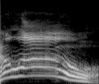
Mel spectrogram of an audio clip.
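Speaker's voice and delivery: very high, energetic, peppy, drawn-out voice. Greeting again after being asked for more energy, with pep. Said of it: "There, that's what we need".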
